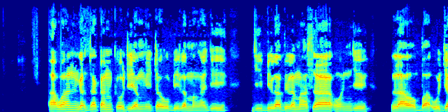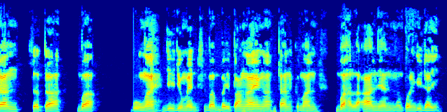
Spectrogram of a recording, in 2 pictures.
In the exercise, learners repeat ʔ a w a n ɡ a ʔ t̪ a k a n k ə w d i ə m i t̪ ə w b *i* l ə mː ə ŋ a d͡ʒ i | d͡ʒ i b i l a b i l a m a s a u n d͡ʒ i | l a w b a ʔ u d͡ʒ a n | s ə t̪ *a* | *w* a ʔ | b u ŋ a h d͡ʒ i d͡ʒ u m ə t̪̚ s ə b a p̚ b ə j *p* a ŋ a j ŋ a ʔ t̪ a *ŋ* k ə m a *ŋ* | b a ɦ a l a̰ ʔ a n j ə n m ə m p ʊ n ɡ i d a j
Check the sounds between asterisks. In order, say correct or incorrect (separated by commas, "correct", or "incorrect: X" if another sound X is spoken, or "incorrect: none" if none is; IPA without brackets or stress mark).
correct, correct, incorrect: b, correct, incorrect: n, incorrect: n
